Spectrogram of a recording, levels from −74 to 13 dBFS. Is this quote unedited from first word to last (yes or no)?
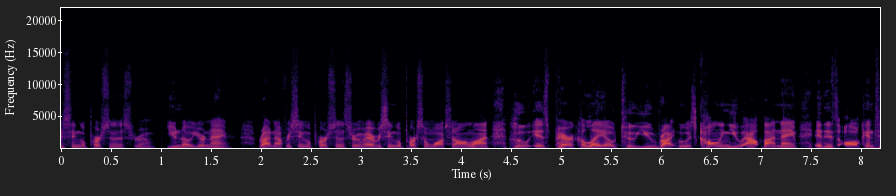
no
